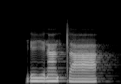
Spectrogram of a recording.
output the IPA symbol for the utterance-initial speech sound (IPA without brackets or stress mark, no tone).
ɾ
